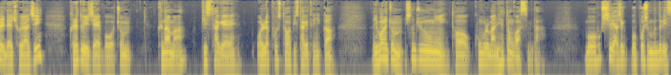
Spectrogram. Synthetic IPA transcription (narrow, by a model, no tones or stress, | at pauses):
ɾɯɭne̞t͡ɕojad͡ʑikɯɾe̞doid͡ʑe̞mwʌt͡ɕom | kɯnama | pisʰɯ̥tʰaɡe̞ | wʌɭːe̞pʰos̬ʰɯ̥tʰʌwapisʰɯ̥tʰaɡe̞dwe̞ɲik͈a | ibʌne̞t͡ɕomɕʰind͡ʑuŋitʌkoŋmuɾɯɭmaɲiɦe̞t͈ʌnɡʌk͈as͈ɯmɲida̰ | mwʌɦok̚ɕ͈iad͡ʑik̚mop͈oɕ̬ʰinbundɯɾiːs͈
